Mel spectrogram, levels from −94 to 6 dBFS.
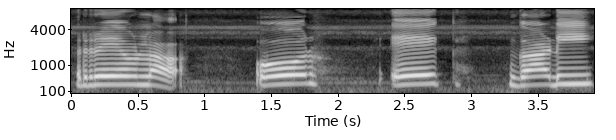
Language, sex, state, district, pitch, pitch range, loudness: Hindi, female, Haryana, Rohtak, 270 Hz, 260-290 Hz, -11 LUFS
